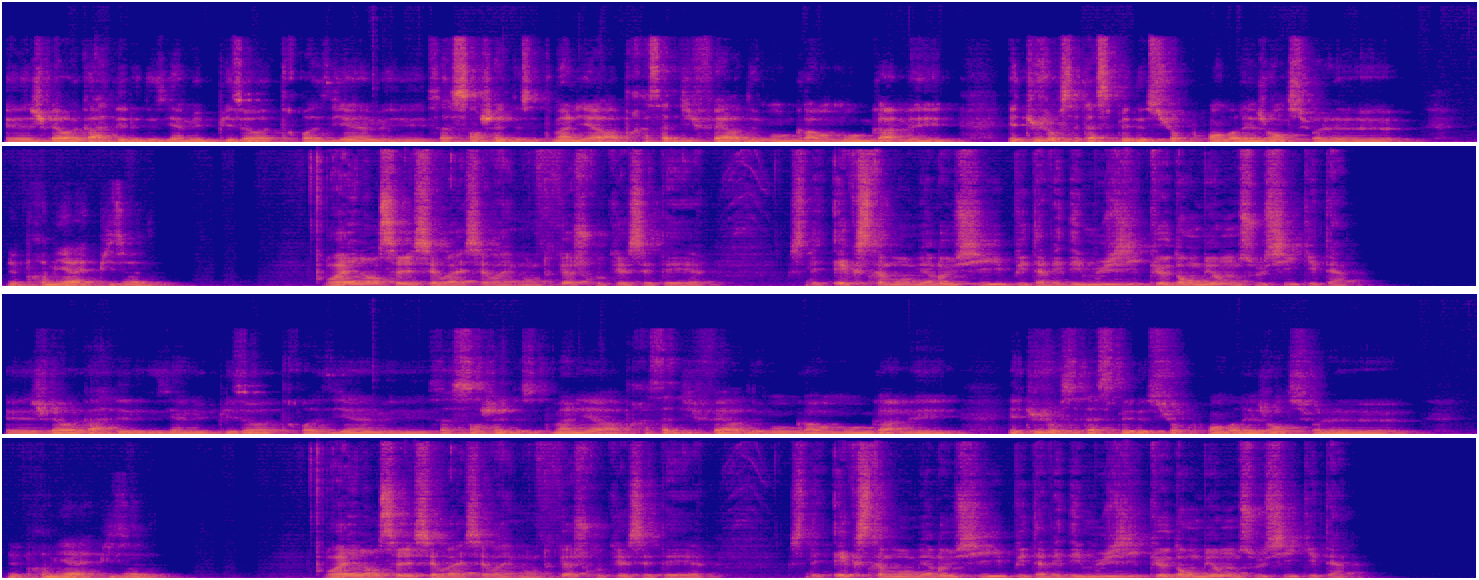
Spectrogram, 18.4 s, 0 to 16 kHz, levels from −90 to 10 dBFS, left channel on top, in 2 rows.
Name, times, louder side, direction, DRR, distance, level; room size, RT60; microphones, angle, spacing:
voice 1, 0.0-10.2, left 1 dB, 70° left, 5.6 m, -29 dB
voice 2, 11.2-17.6, left 1 dB, 15° left, 3.6 m, -31 dB
21.0 x 12.0 x 4.5 m
head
